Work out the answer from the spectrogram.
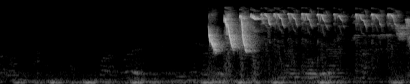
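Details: Buffy-fronted seedeater (pixoxó) from Rio de Janeiro state, singing in the chanchão style with a matildas phrase; after two seconds of quiet, a fast run of very high, thin whistled notes repeated rapidly, over faint low rumbling.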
